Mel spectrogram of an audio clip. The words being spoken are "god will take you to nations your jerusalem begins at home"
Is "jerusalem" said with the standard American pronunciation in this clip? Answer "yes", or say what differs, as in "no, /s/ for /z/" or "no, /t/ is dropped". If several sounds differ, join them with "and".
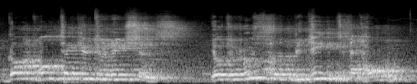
yes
